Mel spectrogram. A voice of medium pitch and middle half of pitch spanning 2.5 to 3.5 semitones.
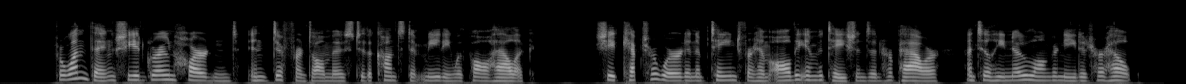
Yes: medium, 180 Hz; average, 2.8 semitones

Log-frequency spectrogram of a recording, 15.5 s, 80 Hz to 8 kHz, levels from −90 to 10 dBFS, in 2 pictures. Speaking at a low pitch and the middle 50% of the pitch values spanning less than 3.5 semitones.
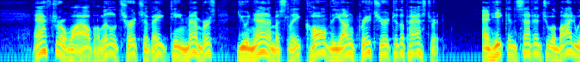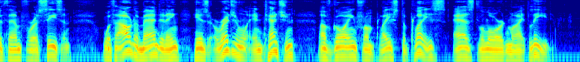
No: low, 120 Hz; wide, 5.5 semitones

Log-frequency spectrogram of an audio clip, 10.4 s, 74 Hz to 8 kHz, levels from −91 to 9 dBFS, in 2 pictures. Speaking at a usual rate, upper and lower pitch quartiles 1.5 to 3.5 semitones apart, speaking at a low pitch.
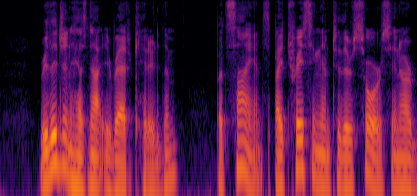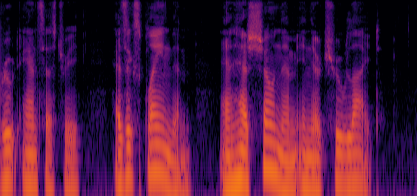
Yes: average, 160 wpm; average, 3.2 semitones; low, 100 Hz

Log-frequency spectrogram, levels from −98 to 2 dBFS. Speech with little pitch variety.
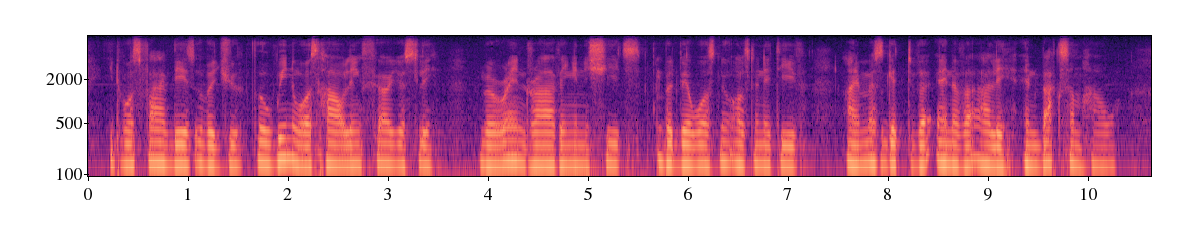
Yes: narrow, 1.2 semitones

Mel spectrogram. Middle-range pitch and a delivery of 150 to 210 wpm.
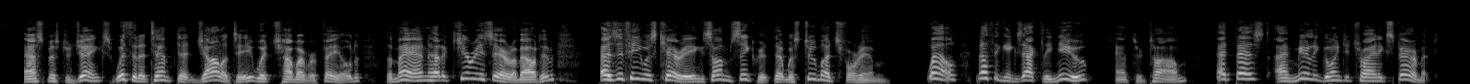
Yes: medium, 170 Hz; average, 195 wpm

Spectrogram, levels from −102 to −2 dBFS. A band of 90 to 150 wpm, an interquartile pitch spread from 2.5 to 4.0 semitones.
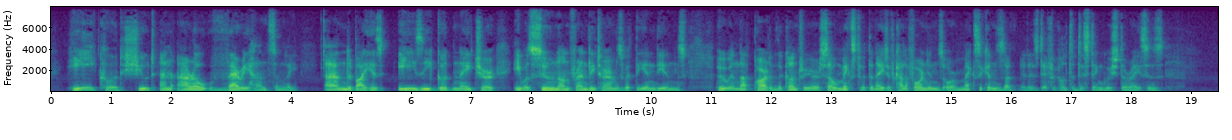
No: average, 140 wpm; average, 4.6 semitones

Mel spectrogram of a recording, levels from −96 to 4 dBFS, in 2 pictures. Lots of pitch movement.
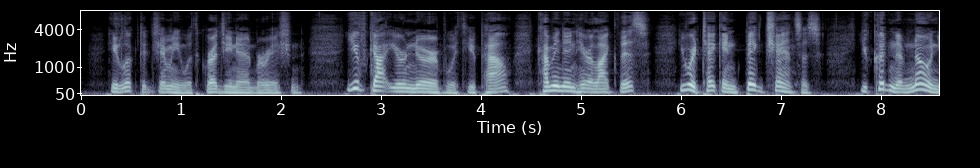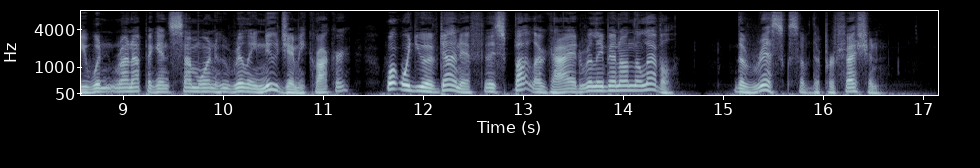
Yes: wide, 6.7 semitones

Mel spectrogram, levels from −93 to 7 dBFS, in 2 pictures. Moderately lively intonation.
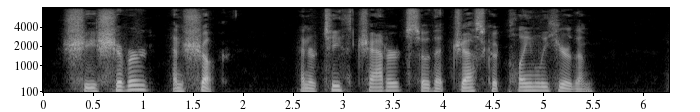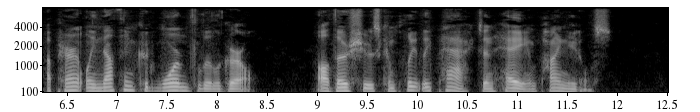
Yes: average, 3.7 semitones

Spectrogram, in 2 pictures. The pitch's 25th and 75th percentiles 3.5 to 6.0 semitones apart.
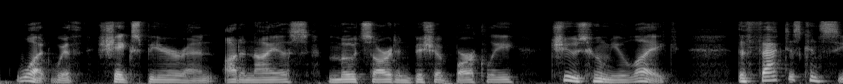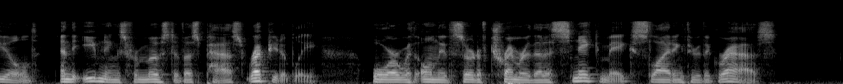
No: narrow, 2.4 semitones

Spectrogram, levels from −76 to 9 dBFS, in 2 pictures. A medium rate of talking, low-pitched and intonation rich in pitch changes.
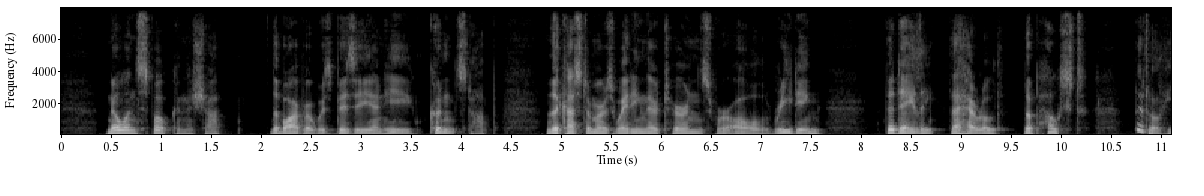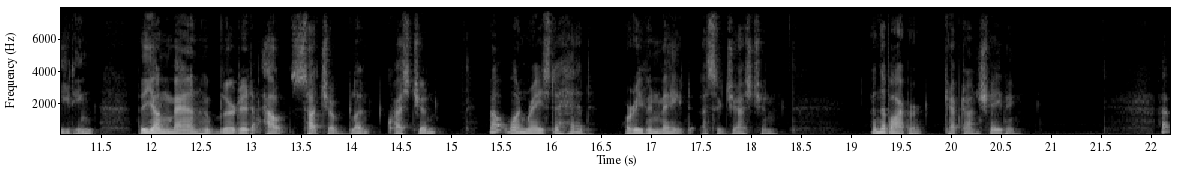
Yes: average, 150 wpm; low, 105 Hz; wide, 6.2 semitones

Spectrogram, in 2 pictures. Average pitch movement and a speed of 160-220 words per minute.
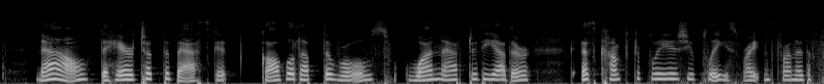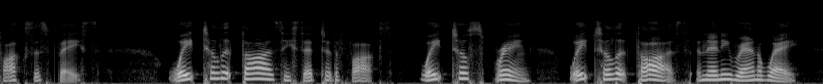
Yes: average, 3.2 semitones; average, 170 wpm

